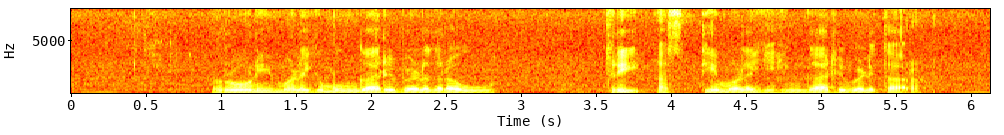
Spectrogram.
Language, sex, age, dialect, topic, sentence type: Kannada, male, 25-30, Dharwad Kannada, agriculture, statement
